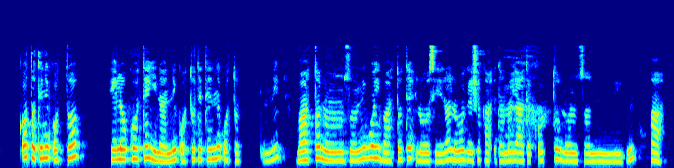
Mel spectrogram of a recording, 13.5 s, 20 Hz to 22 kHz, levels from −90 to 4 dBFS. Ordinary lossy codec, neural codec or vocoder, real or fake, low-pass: MP3, 32 kbps; none; real; 7.2 kHz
